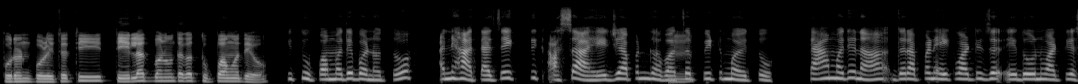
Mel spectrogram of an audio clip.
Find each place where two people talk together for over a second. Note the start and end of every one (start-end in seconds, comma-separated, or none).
none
